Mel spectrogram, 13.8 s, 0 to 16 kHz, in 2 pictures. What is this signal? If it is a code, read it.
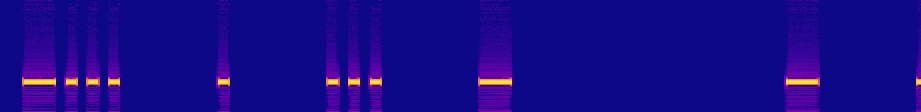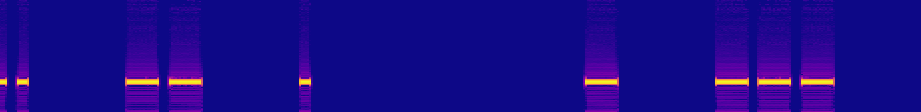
Morse code, heard as a keyed tone, about 15 wpm, spaced as for 8 wpm, 1000 Hz. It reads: BEST TIME TO
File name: qotdfiles / 8wpm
